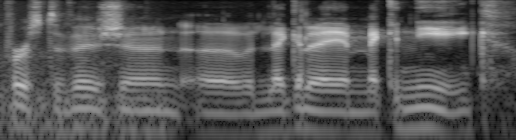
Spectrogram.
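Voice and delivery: hammy mock French accent on the unit name; terrible French accent. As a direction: put on a bad French accent for Legere Mécanique. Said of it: "a terrible French accent".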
